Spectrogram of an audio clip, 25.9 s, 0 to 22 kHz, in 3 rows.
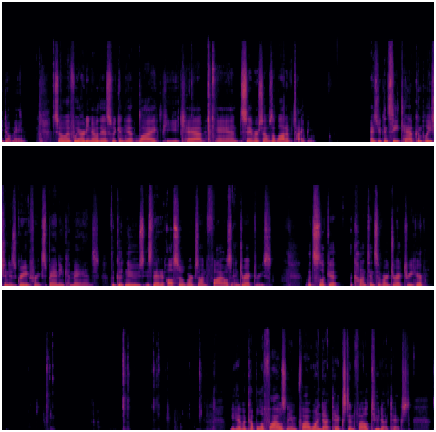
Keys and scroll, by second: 1.0 BackSpace, 2.8 y, 3.2 p, 3.6 Tab, 4.1 Return, 16.6-17.5 typing, 18.0 ctrl+z, 18.7-19.6 typing, 20.3 Return.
